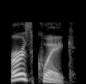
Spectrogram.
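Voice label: "earthquake", English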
